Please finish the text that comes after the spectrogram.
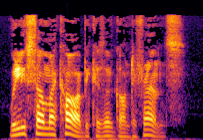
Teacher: we say my more slowly and because I've more quickly. We change the speed of the small function words so that the rhythm of the key content words stay the same. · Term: stress-timed language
